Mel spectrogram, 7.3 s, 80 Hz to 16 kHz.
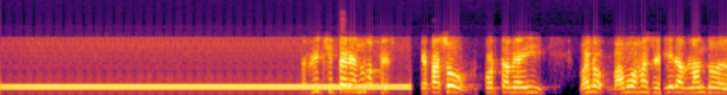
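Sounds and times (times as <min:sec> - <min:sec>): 
telephone dial tone after a dropped call: 0:00.0 - 0:04.1
speech: 0:03.1 - 0:07.2.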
